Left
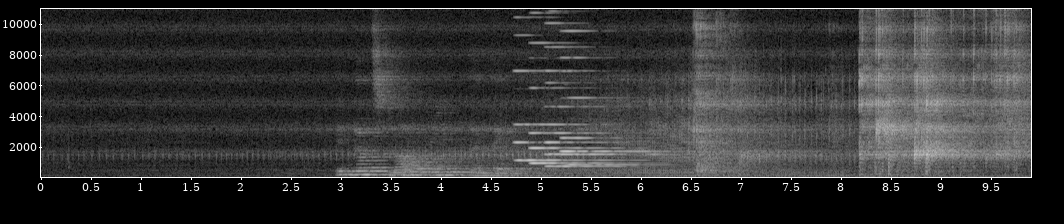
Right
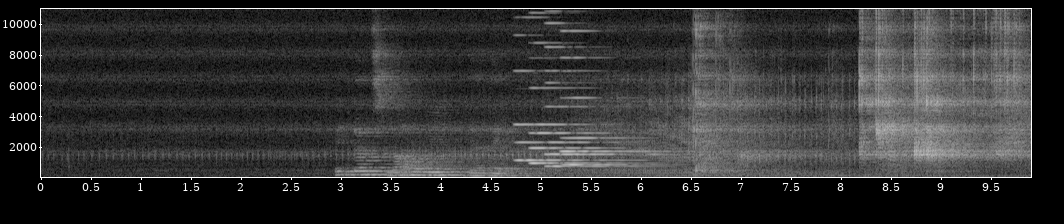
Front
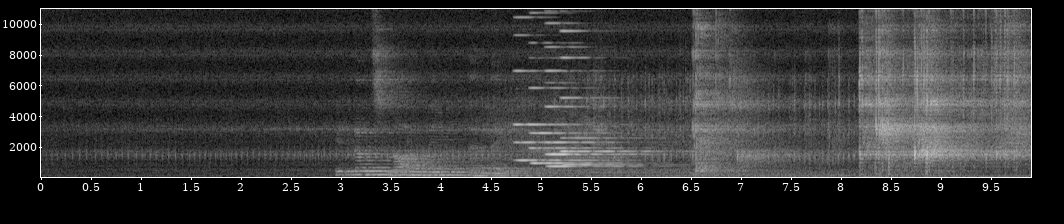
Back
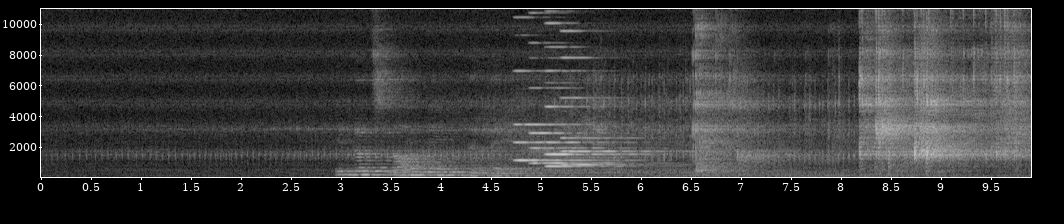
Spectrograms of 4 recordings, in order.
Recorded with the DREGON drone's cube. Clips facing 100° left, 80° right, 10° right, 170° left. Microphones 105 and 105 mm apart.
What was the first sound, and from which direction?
A man speaking, 105° right.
